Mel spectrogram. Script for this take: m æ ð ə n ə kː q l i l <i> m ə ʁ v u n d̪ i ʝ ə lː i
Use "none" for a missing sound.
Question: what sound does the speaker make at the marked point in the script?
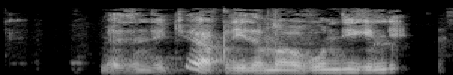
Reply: æ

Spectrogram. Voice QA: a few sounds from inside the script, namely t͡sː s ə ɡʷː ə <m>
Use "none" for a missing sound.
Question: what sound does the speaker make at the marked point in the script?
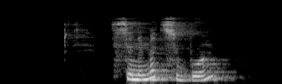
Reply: m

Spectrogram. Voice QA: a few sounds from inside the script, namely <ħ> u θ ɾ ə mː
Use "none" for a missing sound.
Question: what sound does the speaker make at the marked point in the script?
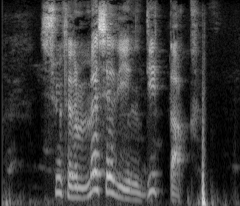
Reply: s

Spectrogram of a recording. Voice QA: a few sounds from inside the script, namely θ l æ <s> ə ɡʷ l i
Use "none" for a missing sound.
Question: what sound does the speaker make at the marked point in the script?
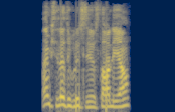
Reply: θ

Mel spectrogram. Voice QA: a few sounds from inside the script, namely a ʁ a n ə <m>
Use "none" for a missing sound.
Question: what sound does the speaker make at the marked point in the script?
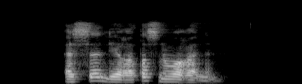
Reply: n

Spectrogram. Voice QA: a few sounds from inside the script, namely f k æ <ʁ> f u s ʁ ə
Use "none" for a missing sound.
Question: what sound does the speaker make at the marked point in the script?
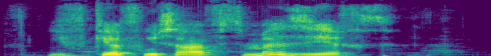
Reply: none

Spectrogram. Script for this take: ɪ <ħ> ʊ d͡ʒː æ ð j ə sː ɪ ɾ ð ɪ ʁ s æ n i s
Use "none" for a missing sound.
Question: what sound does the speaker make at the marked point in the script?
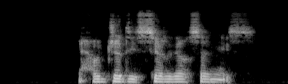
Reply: ħ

